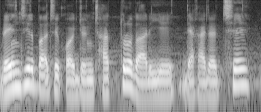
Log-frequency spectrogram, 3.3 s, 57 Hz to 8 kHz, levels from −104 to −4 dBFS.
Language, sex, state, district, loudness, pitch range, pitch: Bengali, male, West Bengal, Cooch Behar, -17 LUFS, 110-185 Hz, 125 Hz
